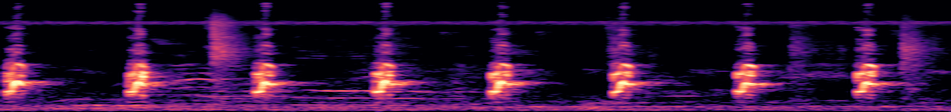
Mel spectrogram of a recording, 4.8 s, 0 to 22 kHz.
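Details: Lure recording of a white-breasted waterhen for vocal training. Eight harsh, clipped croaking notes come in an even rhythm roughly every 0.6 seconds, with a brief hiss partway through and a constant thin high tone behind.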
